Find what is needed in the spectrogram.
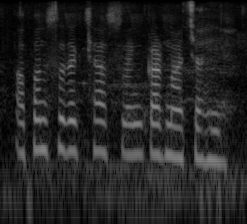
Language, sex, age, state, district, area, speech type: Maithili, female, 30-45, Bihar, Araria, rural, spontaneous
